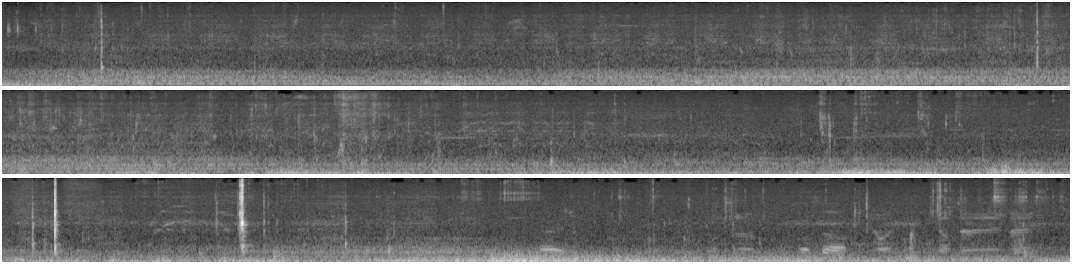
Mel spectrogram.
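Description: A boat motor humming with a steady low tone, strong for about the first nine seconds and fainter after, with patches of low rumble and two sharp knocks over a second apart about two-thirds of the way through.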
